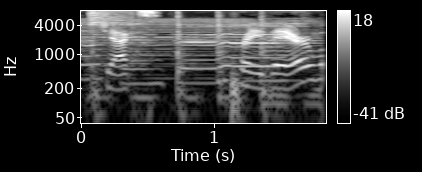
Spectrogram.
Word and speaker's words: Prévert: So this is, this song was based off of a poem by a French poet, Jacques Prévert, we'll say, is how you pronounce it.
